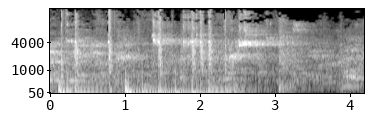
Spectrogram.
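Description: A basketball being dribbled on a hardwood gym floor, a series of sharp bounces that thin out after about two seconds. Voices and low bass-heavy music sound underneath.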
